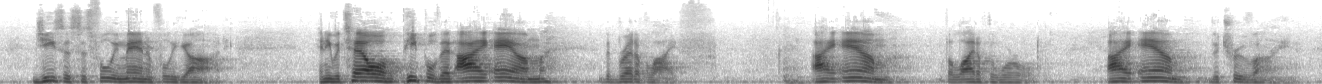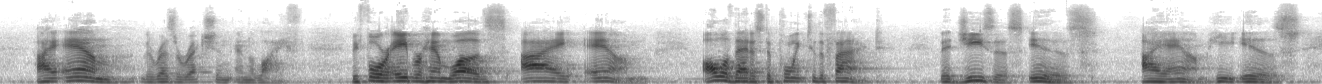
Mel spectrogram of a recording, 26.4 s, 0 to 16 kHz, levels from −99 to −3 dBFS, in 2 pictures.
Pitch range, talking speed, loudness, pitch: 110-135 Hz, 135 wpm, -30 LUFS, 120 Hz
